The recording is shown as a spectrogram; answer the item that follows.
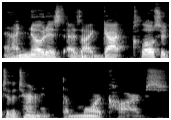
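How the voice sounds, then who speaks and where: A man's voice: lowish voice, expressive, a little slow, a bit bright. A man in his twenties hosting a podcast, chatting casually in a laid-back, bro-ish way and often trailing off. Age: 20s. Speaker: podcast host. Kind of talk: casual chat.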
